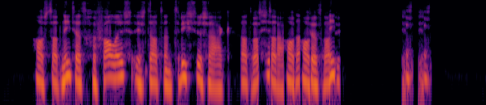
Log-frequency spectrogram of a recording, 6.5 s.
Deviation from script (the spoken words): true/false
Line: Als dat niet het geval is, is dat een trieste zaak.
true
